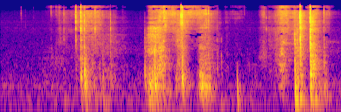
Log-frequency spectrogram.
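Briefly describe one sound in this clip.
A roll of tape rattles and is set down.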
